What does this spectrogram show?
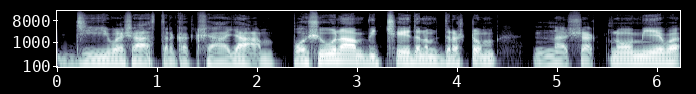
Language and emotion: Sanskrit, disgusted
